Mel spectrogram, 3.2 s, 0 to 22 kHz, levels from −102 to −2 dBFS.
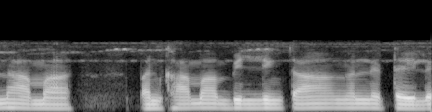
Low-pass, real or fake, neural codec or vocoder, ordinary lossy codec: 5.4 kHz; real; none; Opus, 32 kbps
